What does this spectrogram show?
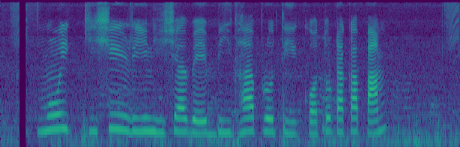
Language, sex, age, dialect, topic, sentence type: Bengali, female, <18, Rajbangshi, banking, question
